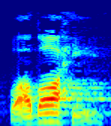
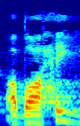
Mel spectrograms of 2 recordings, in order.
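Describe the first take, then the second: First: وأضاحي with a single ya, falling, wa-adahi; light final ya. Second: أضاحي with shadda on the ya, adahiyy; doubled final ya. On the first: Teacher repeating the plural, وأضاحي with light ya, "wa-adahi". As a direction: end وأضاحي on a plain long "ee". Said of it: "والتخفيف معا". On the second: Teacher repeating the plural, أضاحي with shadda, "adahiyy". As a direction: say أضاحي as "a-da-HIYY", holding the doubled y. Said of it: "بالتشديد". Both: Shown as a demonstration.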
